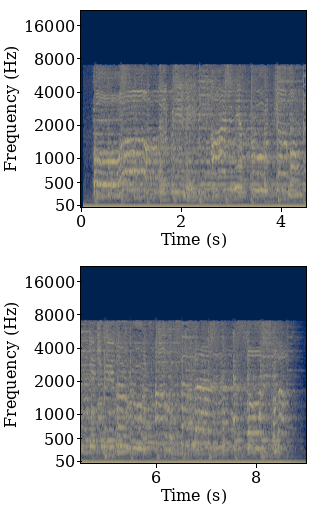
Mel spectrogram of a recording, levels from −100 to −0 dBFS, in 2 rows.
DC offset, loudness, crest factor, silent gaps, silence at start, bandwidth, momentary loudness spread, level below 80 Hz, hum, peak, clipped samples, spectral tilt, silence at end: 1%; -31 LUFS; 14 dB; none; 0 s; 7.6 kHz; 4 LU; -60 dBFS; none; -18 dBFS; under 0.1%; -0.5 dB/octave; 0 s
